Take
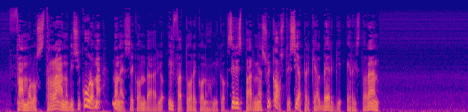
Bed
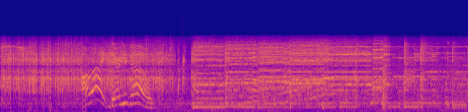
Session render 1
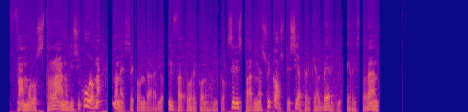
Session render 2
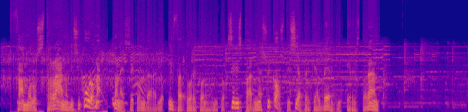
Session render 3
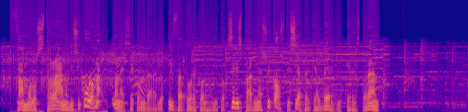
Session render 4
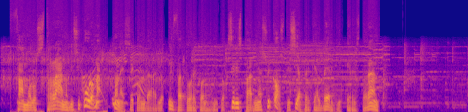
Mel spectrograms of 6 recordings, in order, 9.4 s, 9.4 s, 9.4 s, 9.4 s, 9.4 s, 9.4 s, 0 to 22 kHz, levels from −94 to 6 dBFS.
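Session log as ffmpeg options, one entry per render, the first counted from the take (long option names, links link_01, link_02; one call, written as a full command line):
ffmpeg -i in.wav -af "flanger=delay=4.5:depth=8.3:regen=83:speed=0.39:shape=sinusoidal,acrusher=bits=7:mix=0:aa=0.000001" out.wav
ffmpeg -i in.wav -i bed.wav -filter_complex "[1:a]volume=-20dB[link_01];[0:a][link_01]amix=inputs=2:normalize=0" out.wav
ffmpeg -i in.wav -af anull out.wav
ffmpeg -i in.wav -af "volume=9dB" out.wav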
